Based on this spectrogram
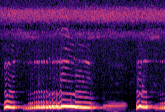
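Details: Barbary dove coo used as a lure: a deep vibrating purr that builds and holds, then fades into a faint lingering note before another coo begins.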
